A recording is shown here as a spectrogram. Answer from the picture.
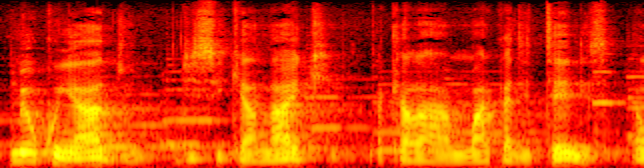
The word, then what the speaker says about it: Nike: A mesma grafia, só que a pronúncia não é a moda inglesa. Nike é a deusa da vitória.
